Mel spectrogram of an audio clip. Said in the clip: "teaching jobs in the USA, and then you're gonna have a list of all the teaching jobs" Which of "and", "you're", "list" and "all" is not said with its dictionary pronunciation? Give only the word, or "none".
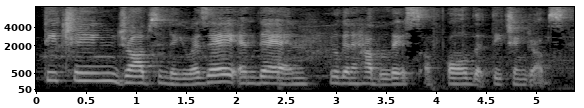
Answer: you're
